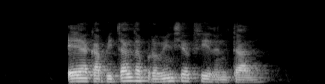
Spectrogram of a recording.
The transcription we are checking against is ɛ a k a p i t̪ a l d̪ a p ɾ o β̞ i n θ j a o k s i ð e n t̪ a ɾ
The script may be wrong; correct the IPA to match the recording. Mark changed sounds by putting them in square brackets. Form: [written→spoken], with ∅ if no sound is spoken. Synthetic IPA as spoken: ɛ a k a p i t̪ a l d̪ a p ɾ o β̞ i n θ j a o k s i ð e n t̪ a [ɾ→l]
